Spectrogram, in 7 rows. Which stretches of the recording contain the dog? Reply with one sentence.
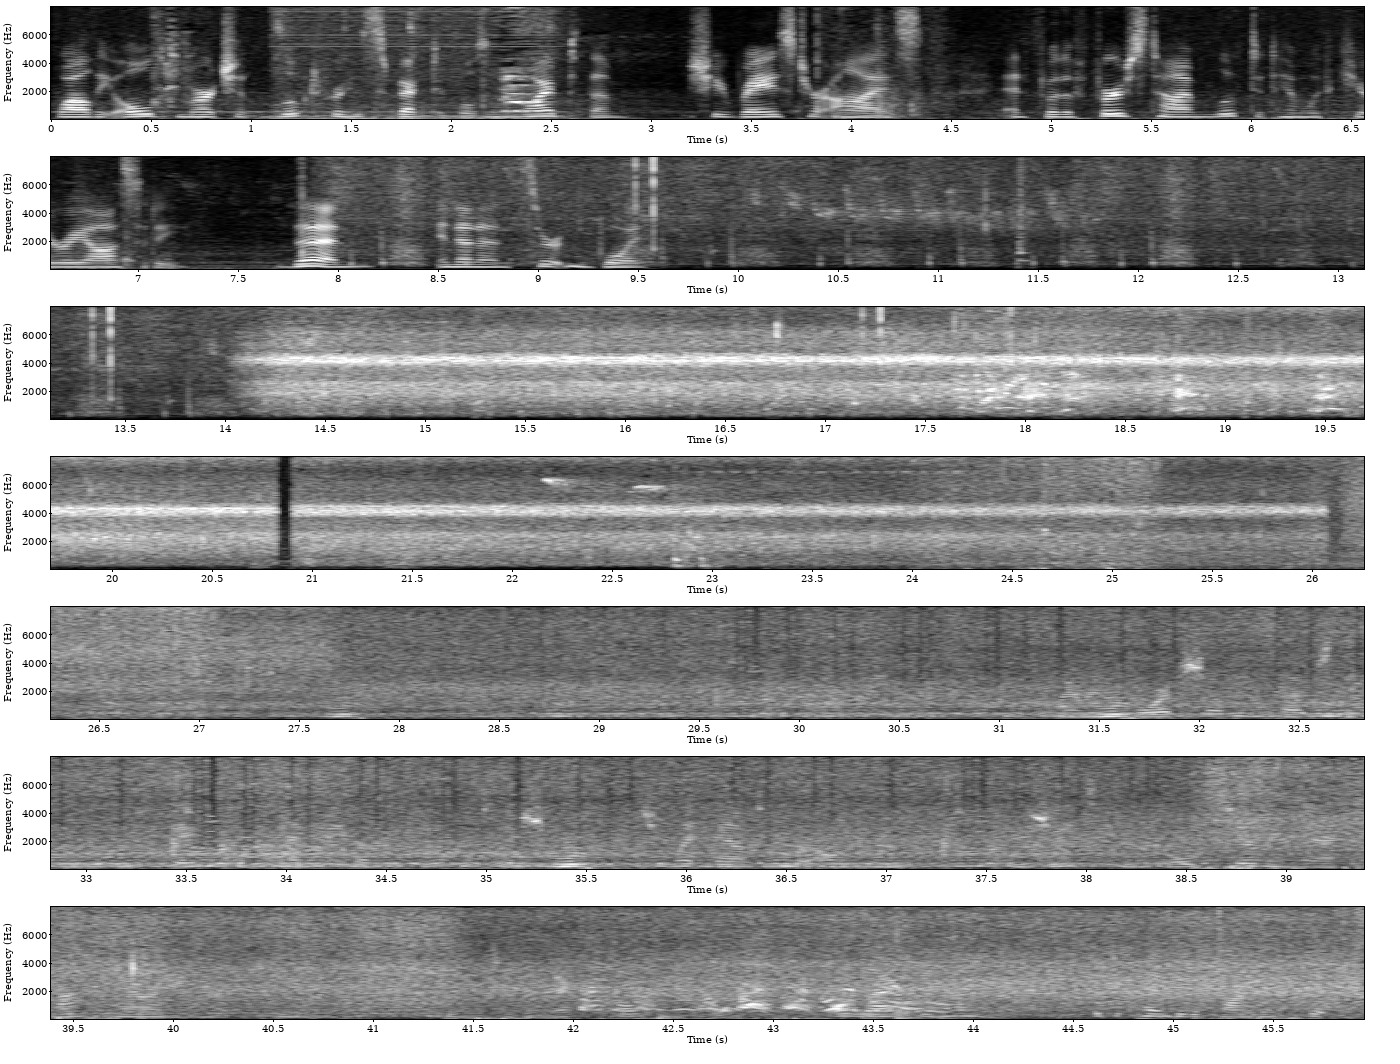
You can hear the dog from 1.1 to 2.6 s, from 17.6 to 19.7 s and from 42.0 to 43.9 s.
